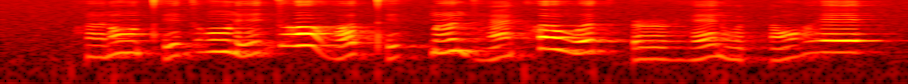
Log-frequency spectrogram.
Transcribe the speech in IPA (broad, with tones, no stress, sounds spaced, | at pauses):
pʰ ə̃˩ ɾ ɔ̃˧ tʼ ɪ˩˧ dʱ ɔ̃˧ ɾ ɪ˩˧ dʱ ʌ˥ ɦ ʌ˩˧ tʼ ɪ˩˧ k͡p ə̃˧˥ dʱ æ̃˩˧ kʰ ʌ˥ v ə˧˥ t͡sʼ ə˞˩ ɦ ɛ˩˧ ɾ ũ˩ ħ ɔ̃˩˧ ɦ ɛ˥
